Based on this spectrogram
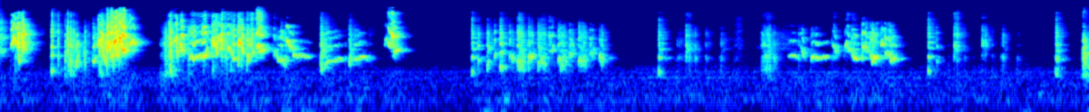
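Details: Happy pet budgerigars trading bursts of scratchy chatter and squawks separated by brief pauses, later sparser clicks and chirps and a warbled phrase, with a faint low hum behind.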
